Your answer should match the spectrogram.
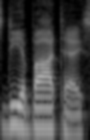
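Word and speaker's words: Diabaté: I think Mahmoud Diabite is, actually might be pronounced, I could be saying that wrong. It's Diabate. Sorry, not Diabite. So it's Diabate. Mahmoud Diabate is the name pronunciation.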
